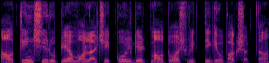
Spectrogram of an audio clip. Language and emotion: Goan Konkani, neutral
